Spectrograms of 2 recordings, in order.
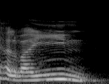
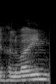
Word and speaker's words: हलवाइन: तो यहाँ पर भी क्या होगा हलवाइन, हम ये नहीं कहते हलवाइन, ऐसा नहीं बोलते, हलवाइन बोलते हैं।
